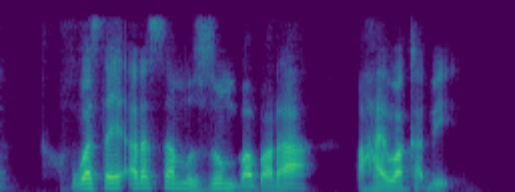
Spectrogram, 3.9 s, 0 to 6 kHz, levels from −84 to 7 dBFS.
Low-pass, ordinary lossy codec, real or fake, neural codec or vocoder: 5.4 kHz; MP3, 48 kbps; fake; codec, 16 kHz, about 1 kbps, DyCAST, with the encoder's durations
